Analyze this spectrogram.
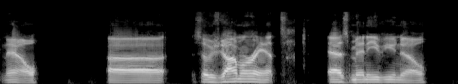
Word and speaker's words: Ja Morant: Would you like me to say it? Ja. Yeah. Is that how you pronounce his name? Yeah. Ja Morant.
